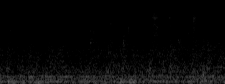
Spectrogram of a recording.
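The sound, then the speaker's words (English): Steady rain falls outside in a continuous, even hiss with soft low rumbling underneath, fairly quiet and unbroken, with no voices present. “It is raining outside.”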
